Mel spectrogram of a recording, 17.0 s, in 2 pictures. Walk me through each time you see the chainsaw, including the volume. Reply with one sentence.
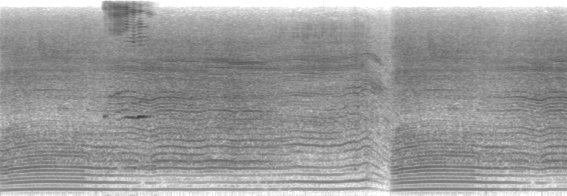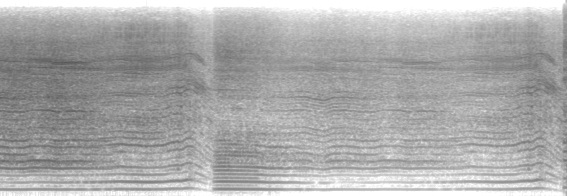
You can hear the chainsaw from 0.0 to 16.9 s, getting quieter.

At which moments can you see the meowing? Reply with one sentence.
You can hear the meowing from 1.6 to 2.3 s.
